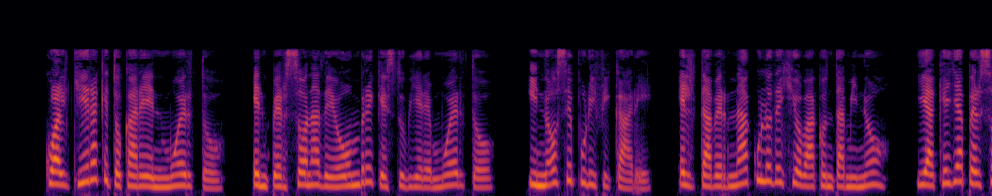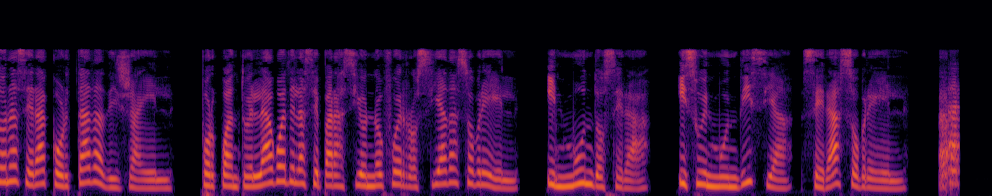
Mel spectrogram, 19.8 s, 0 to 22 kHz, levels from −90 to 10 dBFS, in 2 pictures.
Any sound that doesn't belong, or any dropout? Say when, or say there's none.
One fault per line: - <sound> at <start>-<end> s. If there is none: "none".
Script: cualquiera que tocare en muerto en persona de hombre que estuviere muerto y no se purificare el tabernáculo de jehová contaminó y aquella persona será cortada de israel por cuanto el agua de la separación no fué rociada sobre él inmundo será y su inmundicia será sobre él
- laugh at 19.3-19.5 s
